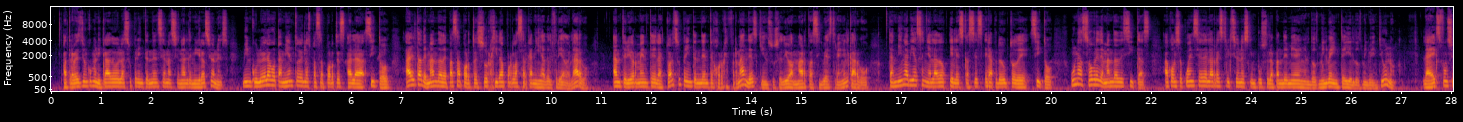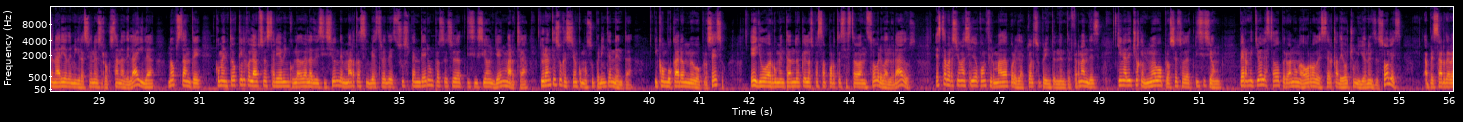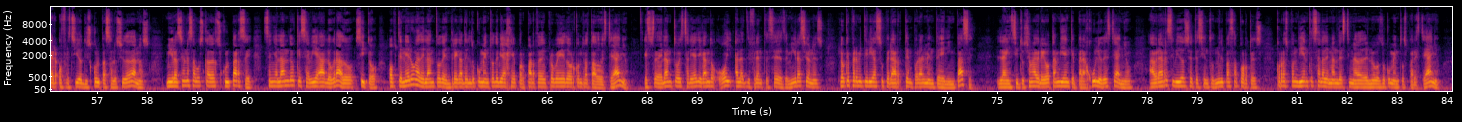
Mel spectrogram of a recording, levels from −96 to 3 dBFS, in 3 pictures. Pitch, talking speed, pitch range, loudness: 135 Hz, 165 wpm, 115-150 Hz, -26 LUFS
